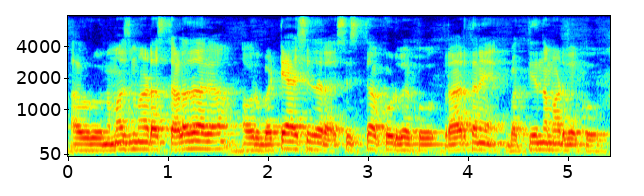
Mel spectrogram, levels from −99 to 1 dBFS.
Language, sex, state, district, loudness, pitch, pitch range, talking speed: Kannada, male, Karnataka, Raichur, -14 LUFS, 140 Hz, 130-155 Hz, 135 wpm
